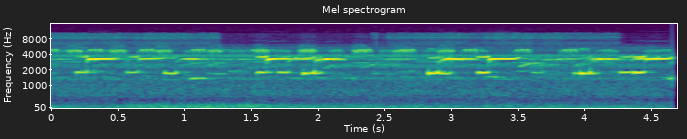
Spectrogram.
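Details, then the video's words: Coquí frogs from Venezuela and Puerto Rico, several overlapping whistled notes, some long and level, others rising, pulsing about once a second over a high insect-like chirping background. "Sonidos de Ranitas de Venezuela 🇻🇪 y Puerto Rico 🇵🇷 "Coquí""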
